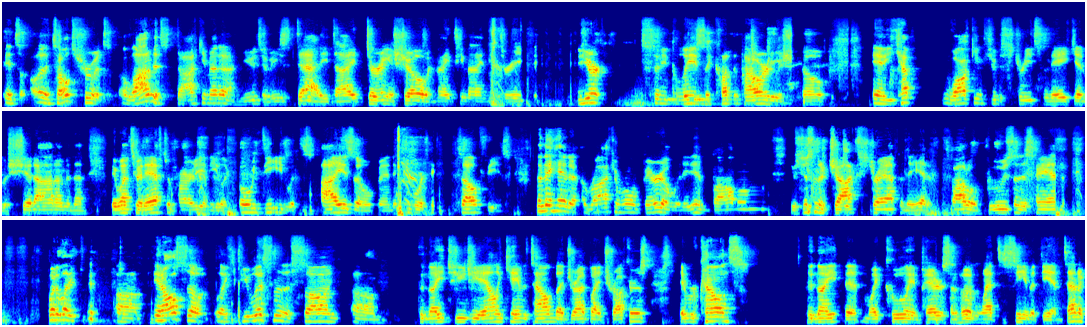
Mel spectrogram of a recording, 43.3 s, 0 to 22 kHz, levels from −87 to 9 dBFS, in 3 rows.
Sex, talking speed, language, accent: male, 185 wpm, English, American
